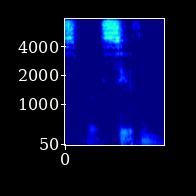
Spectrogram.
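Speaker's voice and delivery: quiet, close to the mic. Testing a quieter voice close to the mic: quiet, close to the mic. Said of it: "if I get quieter but closer to the mic".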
